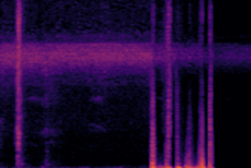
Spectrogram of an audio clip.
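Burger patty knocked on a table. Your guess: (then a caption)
Hard. A campfire-cooked burger patty, burnt so badly it is hard as rock and inedible, is tapped on a table in a quick run of dull, low knocks. A thin high-pitched whine runs steadily underneath, with a couple of faint soft sounds before the tapping starts.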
